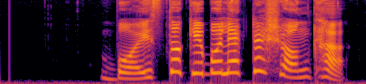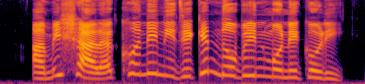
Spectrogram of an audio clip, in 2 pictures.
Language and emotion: Bengali, happy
